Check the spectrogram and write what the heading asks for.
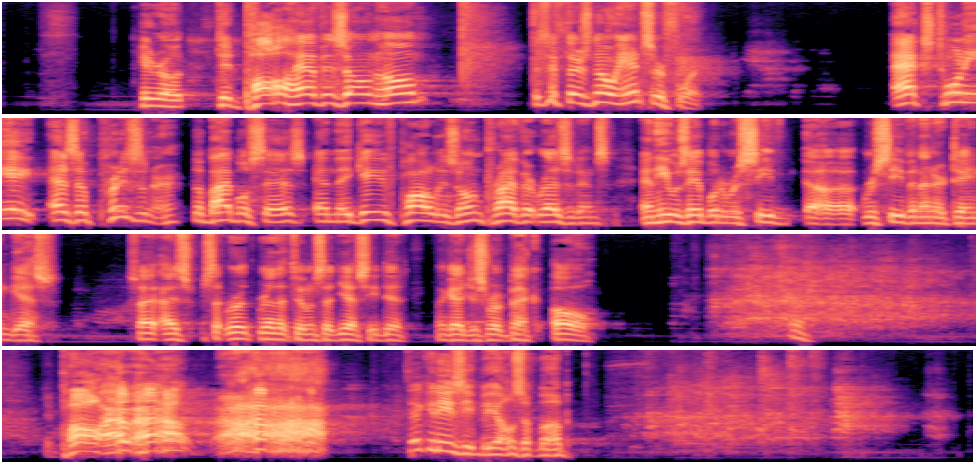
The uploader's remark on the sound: Live from Hope Church St. Louis Day 2.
